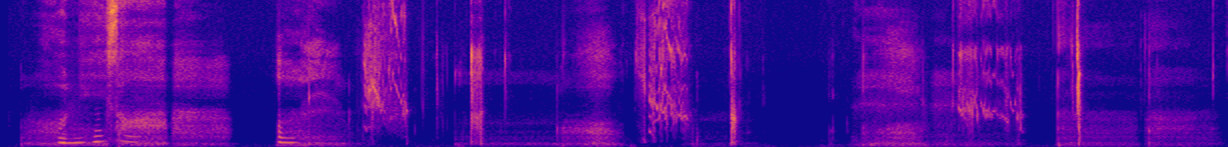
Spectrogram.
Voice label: 超密着両耳囁きで甘々すきすきピロートーク 寝息つき, ASMR

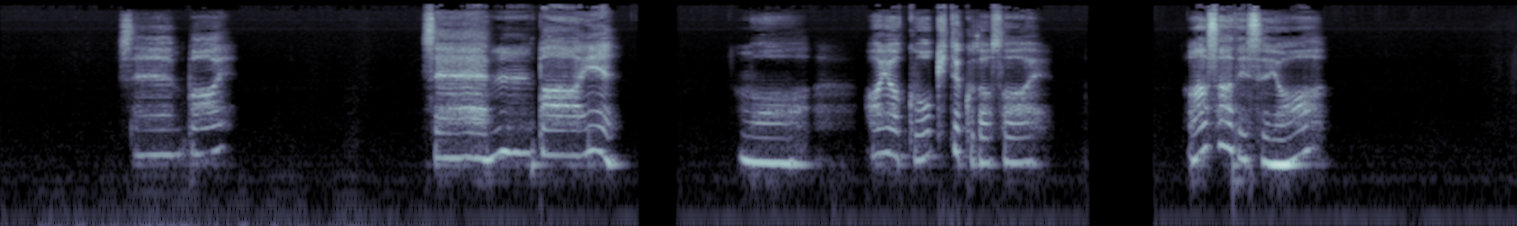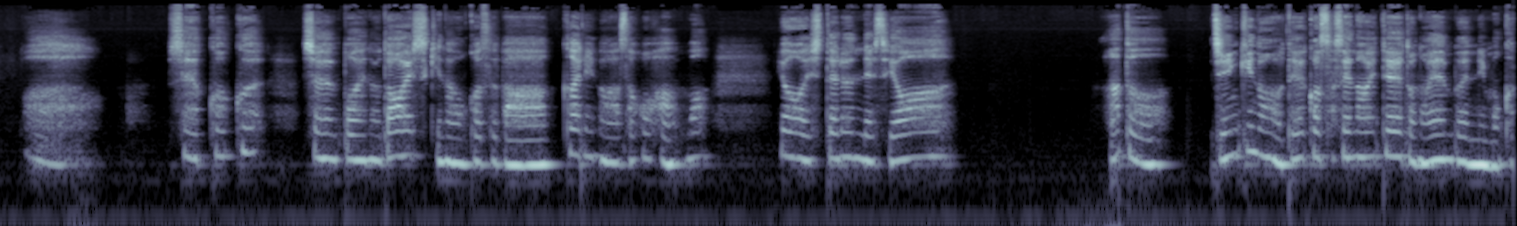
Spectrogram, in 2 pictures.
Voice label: おはよう, アラーム音声; ネフェルー

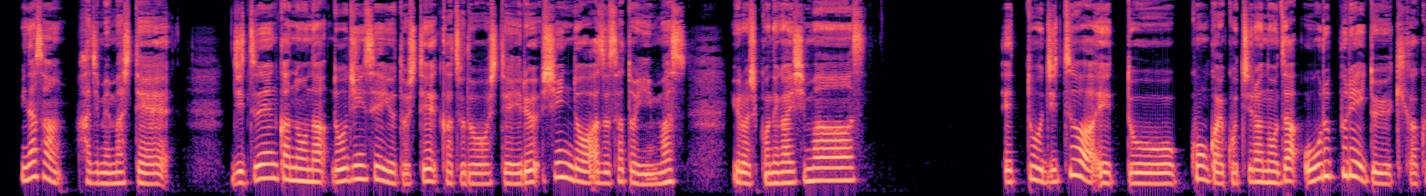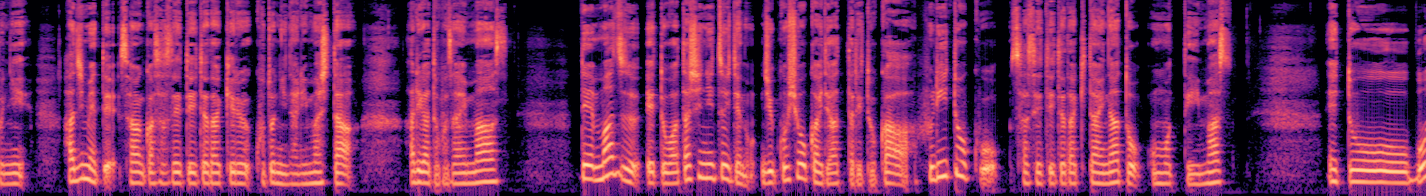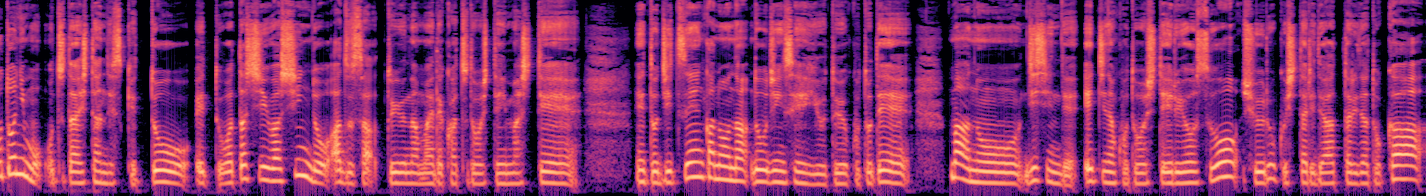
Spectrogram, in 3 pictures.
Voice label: 自己紹介, ASMR

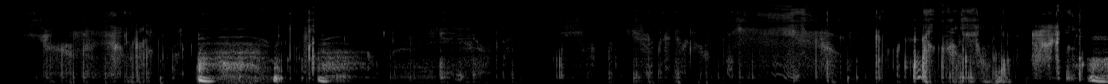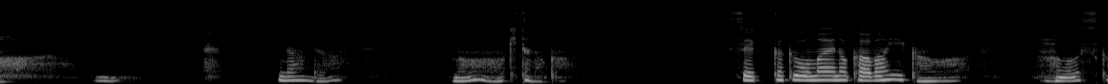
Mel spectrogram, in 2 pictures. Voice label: えっちな…目覚ましアラーム音声

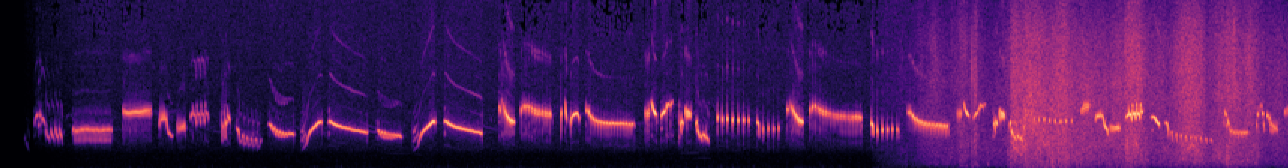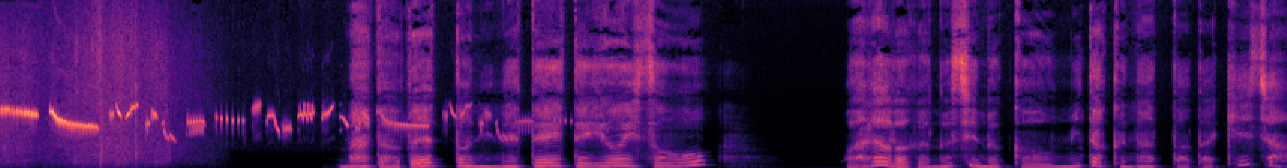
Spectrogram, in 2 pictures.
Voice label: 姫の膝枕で優しく耳かき＆耳ふー

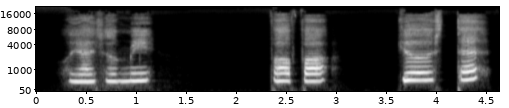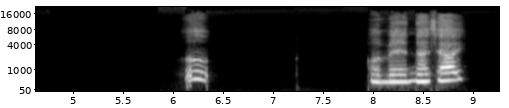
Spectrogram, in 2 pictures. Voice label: 日曜 娘, おやしゅみ

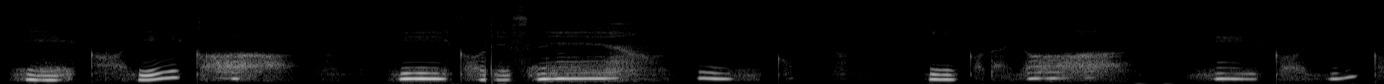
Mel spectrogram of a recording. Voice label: いいこいいこ 右, ASMR

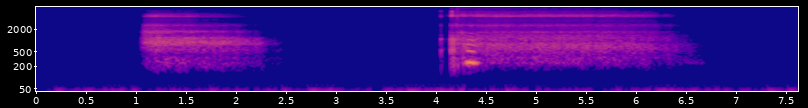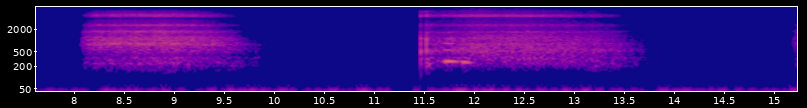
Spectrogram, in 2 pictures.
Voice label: 囁きと耳舐め; マン毛を感じながら囁きと耳舐め、甘やかし手コキ

